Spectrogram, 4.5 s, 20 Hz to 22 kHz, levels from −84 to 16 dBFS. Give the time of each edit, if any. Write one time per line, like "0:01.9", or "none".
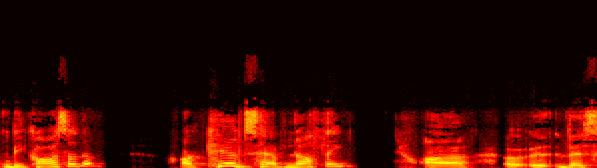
0:03.1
